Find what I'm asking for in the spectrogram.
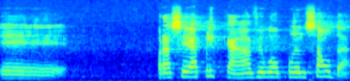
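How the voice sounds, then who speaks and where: The tone is bright and sharp. Pitch varies by an ordinary amount. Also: woman. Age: 60s. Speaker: pension fund board chair. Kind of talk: conference talk. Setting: stage with audience. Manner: standing, addressing audience directly.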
